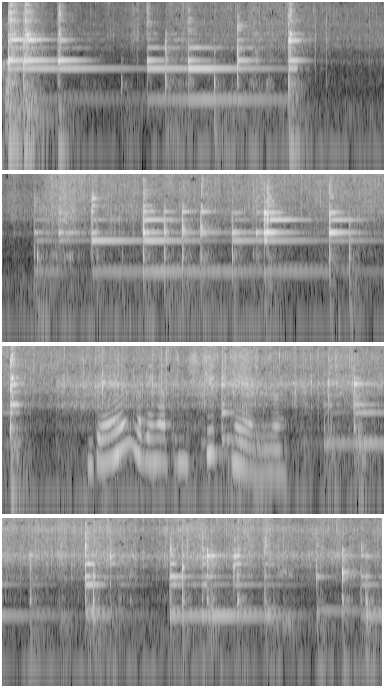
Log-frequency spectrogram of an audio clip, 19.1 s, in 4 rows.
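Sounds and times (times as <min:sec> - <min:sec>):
aromatics sizzling in oil: 0:00.0 - 0:19.0.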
